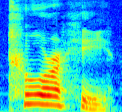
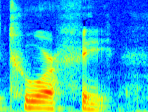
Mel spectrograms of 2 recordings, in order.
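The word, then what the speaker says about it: tabharfaidh: So it's tuar hi, or some people would pronounce the F and say tuar fi.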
